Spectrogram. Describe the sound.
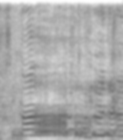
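A young child cries in a high, wavering, whimpering voice, loud and continuous through the short moment.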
